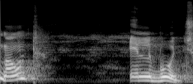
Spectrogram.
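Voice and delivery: মাউন্ট, a clear pause, then এলবুজ; pronunciation model. Shown as a demonstration. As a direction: say মাউন্ট and এলবুজ as two separate pieces for learners. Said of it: "উচ্চারণ করতে হবে".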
